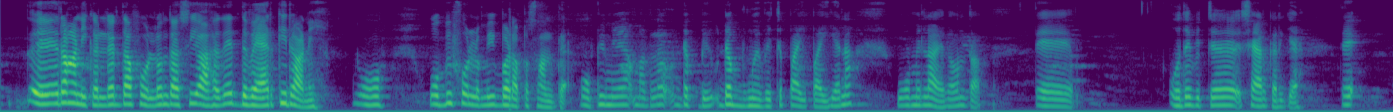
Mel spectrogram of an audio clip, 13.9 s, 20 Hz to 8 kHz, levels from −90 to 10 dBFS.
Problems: none marked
